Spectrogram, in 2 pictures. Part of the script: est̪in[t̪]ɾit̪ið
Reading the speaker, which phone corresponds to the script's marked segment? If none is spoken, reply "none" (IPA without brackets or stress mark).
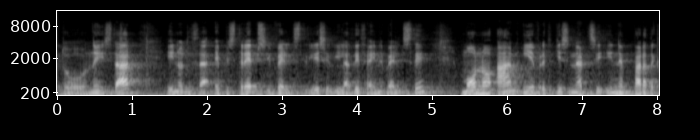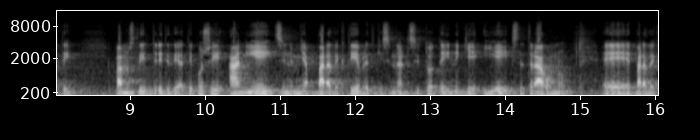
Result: d̪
